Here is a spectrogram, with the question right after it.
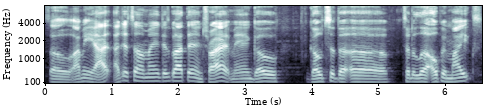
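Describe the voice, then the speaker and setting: Over music in the background, a man with medium pitch speaks at a moderate pace with fairly even intonation. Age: 20s. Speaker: spoken word poet. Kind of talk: casual chat.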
